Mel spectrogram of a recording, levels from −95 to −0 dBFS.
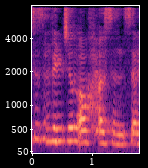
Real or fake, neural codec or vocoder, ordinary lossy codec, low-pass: fake; codec, 16 kHz, 1 kbps, FunCodec, trained on Chinese and English, 50 frames a second; none; none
